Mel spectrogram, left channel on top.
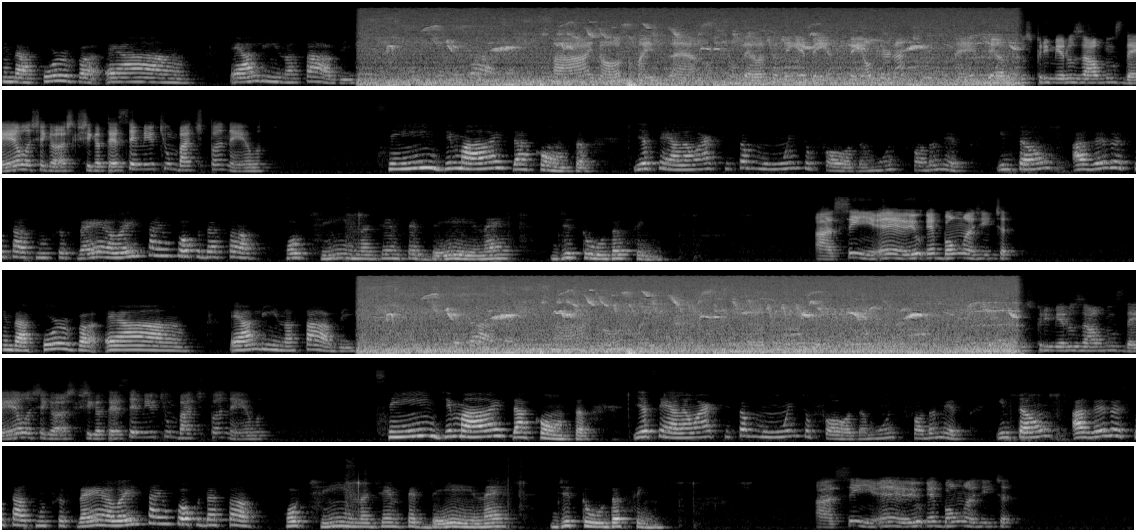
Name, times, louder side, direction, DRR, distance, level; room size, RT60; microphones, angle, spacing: voice 1, 0.0-1.9 2.3-3.5 4.0-5.2 15.2-17.2 17.7-20.9 21.3-25.2 25.5-27.8 28.2-29.3, right 3 dB, 80° right, 0.7 m, -27 dB
sound 1, 3.5-10.2, right 4 dB, 20° right, 0.3 m, -21 dB
voice 2, 5.5-13.9 30.8-32.7, left 6 dB, 50° left, 0.5 m, -28 dB
3.8 x 3.7 x 2.5 m
head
